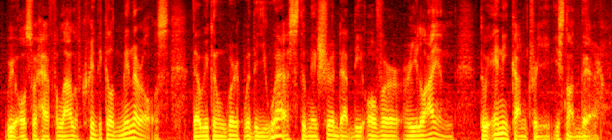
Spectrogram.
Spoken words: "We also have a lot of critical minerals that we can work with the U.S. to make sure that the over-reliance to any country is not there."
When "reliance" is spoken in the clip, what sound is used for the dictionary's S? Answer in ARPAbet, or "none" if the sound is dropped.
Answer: none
